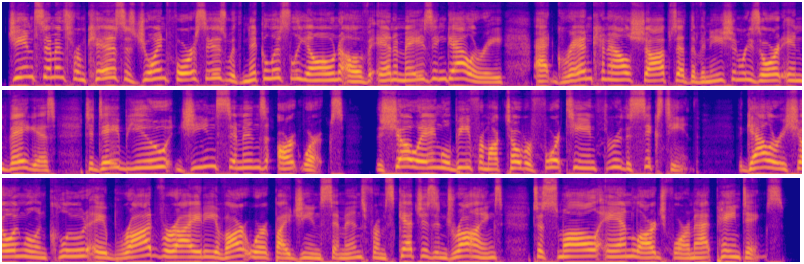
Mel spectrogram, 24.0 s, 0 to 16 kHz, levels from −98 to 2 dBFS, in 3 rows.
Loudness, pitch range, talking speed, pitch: -20 LUFS, 230-300 Hz, 155 wpm, 265 Hz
